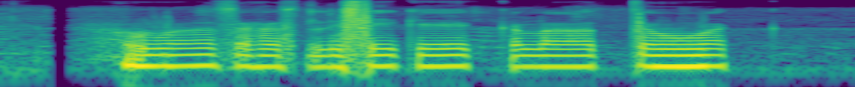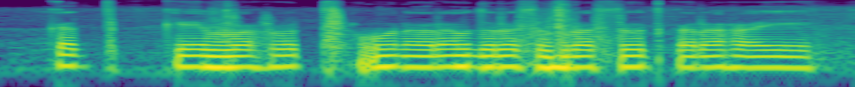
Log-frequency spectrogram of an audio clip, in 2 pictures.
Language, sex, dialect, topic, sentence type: Magahi, male, Central/Standard, banking, statement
